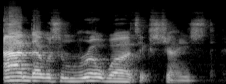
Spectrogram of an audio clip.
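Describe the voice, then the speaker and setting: A man with a British accent and a bright, forceful voice, talking casually as a game master. He retells a tabletop session in an animated way, slipping into quoted character lines. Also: a little high, unhurried. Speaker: tabletop role-play game master and co-host.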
